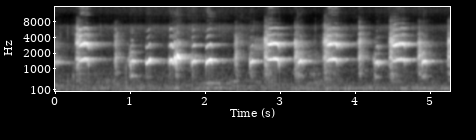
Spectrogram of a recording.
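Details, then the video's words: Pet cockatiel delivering a slower run of full, ringing whistled notes with strong overtones, some bending upward, spaced roughly every half second. "Adorable Cockatiel Milo's Cute Singing Moments"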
